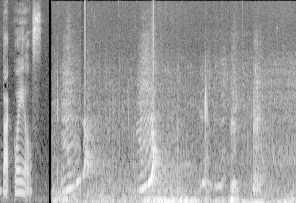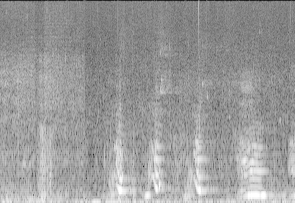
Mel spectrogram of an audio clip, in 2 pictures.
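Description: Humpback whales moan and groan in long, sliding calls underwater.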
